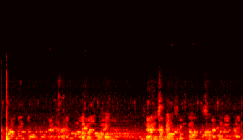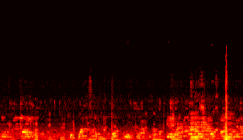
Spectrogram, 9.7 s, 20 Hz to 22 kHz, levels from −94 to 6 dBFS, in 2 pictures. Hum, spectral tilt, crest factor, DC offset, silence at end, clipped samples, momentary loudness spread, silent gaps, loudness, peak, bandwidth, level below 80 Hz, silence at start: none; -6 dB/octave; 30 dB; under 0.1%; 0 s; under 0.1%; 15 LU; none; -33 LUFS; -2 dBFS; 12 kHz; -54 dBFS; 0 s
